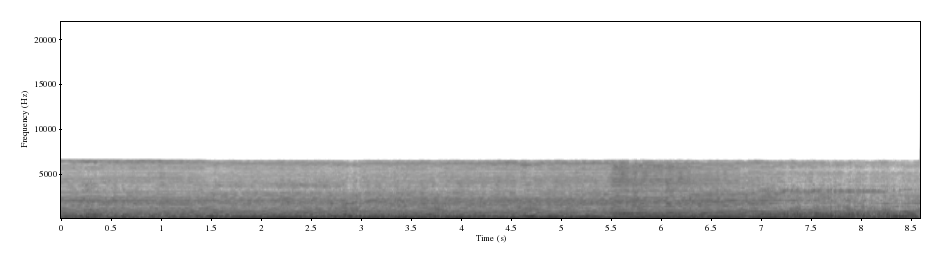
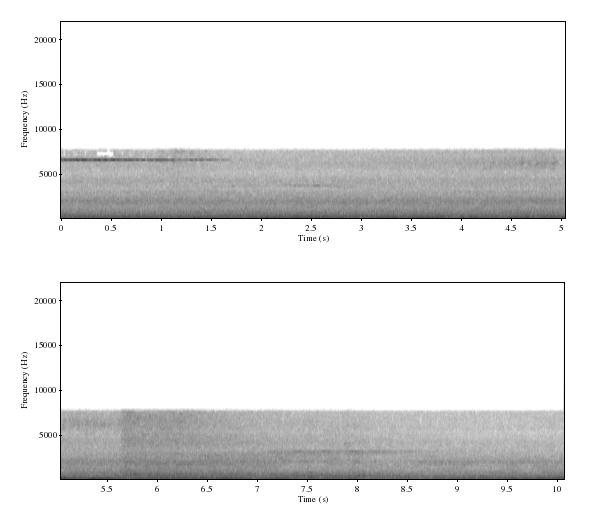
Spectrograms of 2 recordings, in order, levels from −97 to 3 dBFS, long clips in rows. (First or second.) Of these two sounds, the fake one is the first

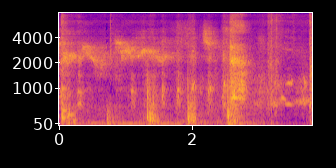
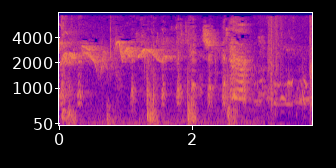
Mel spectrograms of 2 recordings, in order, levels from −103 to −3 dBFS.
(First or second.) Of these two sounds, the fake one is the first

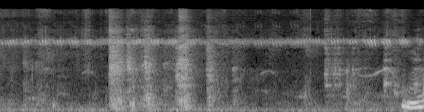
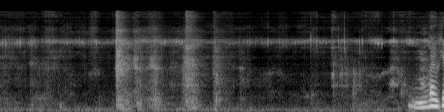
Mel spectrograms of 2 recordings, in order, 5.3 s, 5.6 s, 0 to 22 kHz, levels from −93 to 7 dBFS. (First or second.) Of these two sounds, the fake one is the second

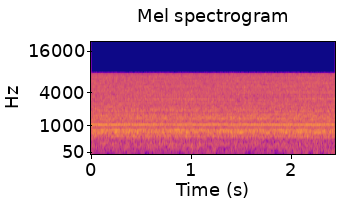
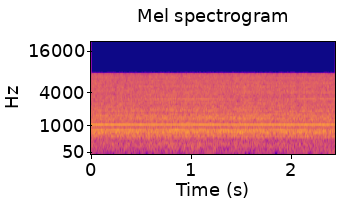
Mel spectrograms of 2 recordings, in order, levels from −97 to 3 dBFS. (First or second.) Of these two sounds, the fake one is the first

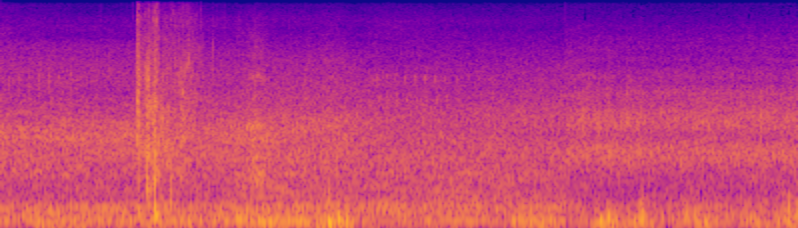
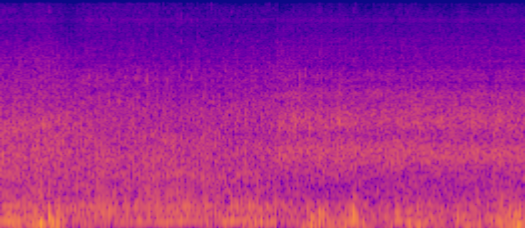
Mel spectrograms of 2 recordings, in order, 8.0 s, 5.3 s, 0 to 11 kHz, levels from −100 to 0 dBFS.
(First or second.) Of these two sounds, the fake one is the second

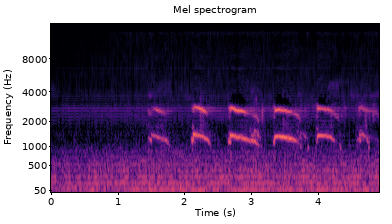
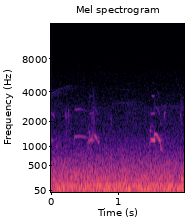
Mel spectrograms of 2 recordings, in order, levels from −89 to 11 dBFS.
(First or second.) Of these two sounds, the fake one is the first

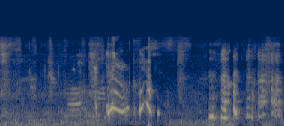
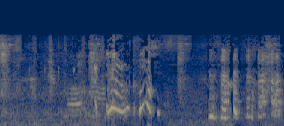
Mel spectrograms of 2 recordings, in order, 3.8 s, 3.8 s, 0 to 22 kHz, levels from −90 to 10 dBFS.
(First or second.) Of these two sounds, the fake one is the first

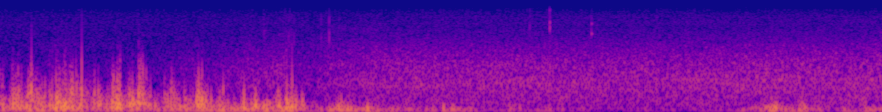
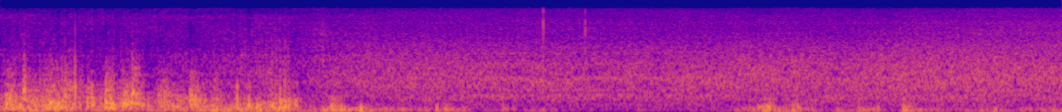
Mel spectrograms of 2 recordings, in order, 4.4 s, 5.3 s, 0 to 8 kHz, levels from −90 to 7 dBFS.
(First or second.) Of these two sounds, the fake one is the second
